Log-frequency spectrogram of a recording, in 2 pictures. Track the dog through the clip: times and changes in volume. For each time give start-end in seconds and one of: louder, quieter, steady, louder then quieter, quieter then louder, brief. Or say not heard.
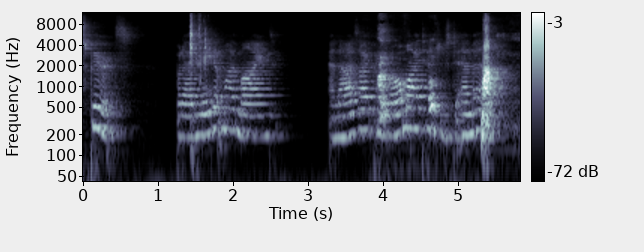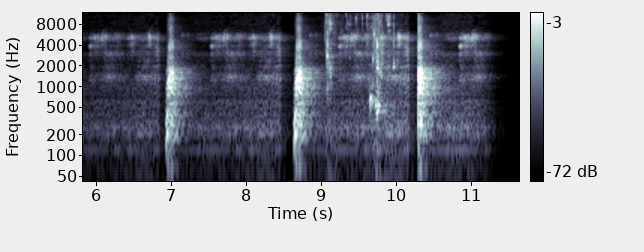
3.9-11.1 quieter then louder.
